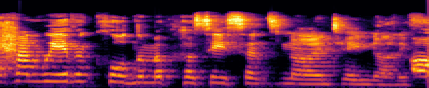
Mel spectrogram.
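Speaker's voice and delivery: ordinary talk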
